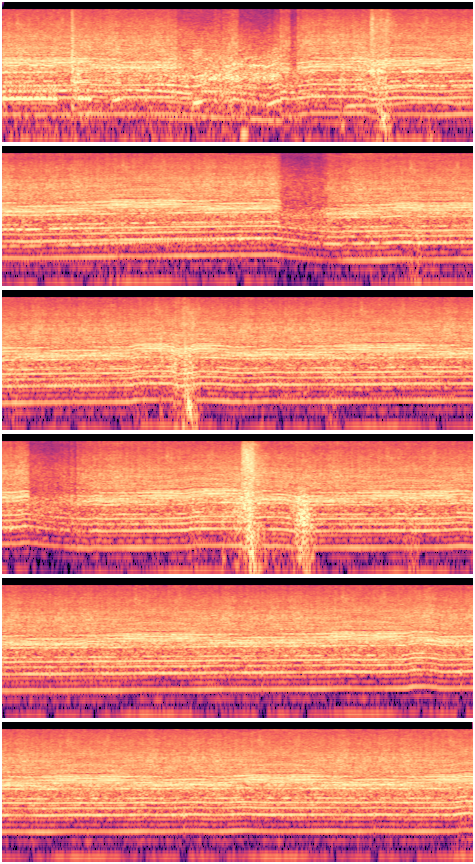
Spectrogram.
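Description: A car engine drones steadily at high speed, its pitch dipping briefly and climbing again as it shifts gear.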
